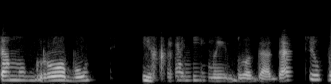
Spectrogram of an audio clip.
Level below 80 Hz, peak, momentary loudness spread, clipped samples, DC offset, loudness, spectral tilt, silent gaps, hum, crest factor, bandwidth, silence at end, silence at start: -76 dBFS; -8 dBFS; 10 LU; under 0.1%; under 0.1%; -26 LUFS; -9.5 dB/octave; none; none; 18 dB; 5.2 kHz; 0.1 s; 0 s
